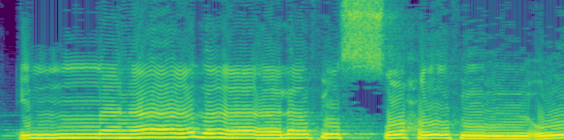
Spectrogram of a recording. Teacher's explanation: نون مشدد ہے، غنہ کریں گے، نوز میں ساؤنڈ لے کے جائیں گے · الف مدہ ہے، ذال کو 1 سیکنڈ بھی کھینچنا ہے آپ نے ایک الف کے برابر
